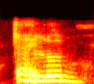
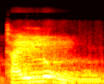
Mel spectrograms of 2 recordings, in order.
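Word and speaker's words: Cai Lun: Cailun. Cailun. Ya. Searching-nya dapat nih. Keren. Jadi Cailun, Cailung, bacanya tuh Cailung kalau enggak salah Cailung ya. Tulisannya Cailun. Jadi dibacanya Cailung.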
